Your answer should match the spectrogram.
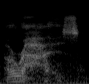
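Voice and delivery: soft, low whisper; whispered command. Acted. Jesus to the dead girl at her bedside, whispered command. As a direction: breathe the word out gently, barely voiced.

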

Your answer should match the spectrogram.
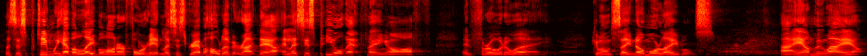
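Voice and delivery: loud, rallying preacher call; preaching at full force. Real, not acted. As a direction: lead the congregation in a bold declaration. Rallies congregation to repeat declaration.

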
